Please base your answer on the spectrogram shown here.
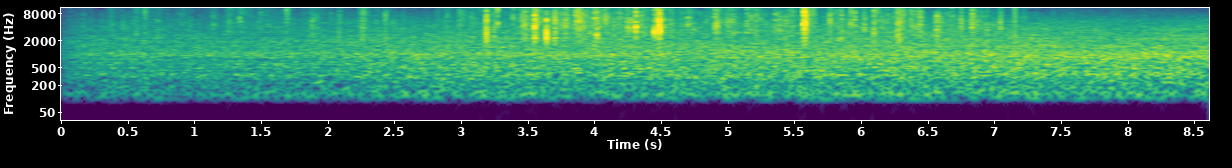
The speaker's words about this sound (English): What you're hearing is the weir. So it's water from the South Platte River coming rushing down the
